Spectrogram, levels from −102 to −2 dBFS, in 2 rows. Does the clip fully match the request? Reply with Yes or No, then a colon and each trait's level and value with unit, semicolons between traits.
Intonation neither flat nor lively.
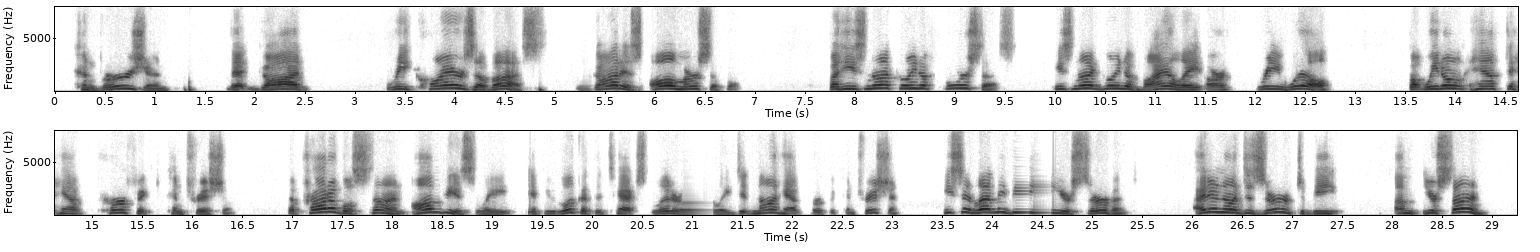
No: wide, 6.4 semitones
